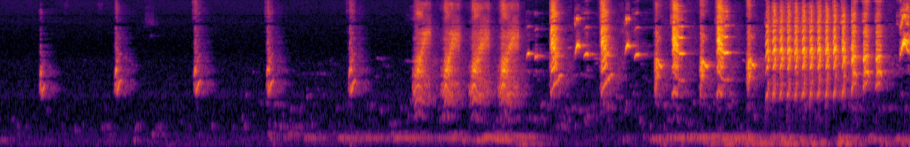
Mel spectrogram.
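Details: Long-tailed shrike song with rich varied content: spaced, slightly buzzy mid-pitched notes, then a dense burst of harsh scratchy notes ending in a fast rattling trill, with low rumbling background noise.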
